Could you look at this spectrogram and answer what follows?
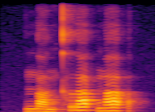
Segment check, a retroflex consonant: absent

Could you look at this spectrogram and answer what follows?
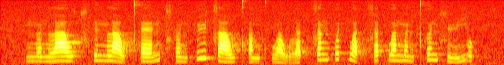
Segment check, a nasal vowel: absent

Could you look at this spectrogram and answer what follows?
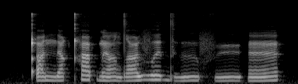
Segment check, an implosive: present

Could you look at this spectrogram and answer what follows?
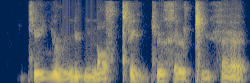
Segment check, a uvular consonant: absent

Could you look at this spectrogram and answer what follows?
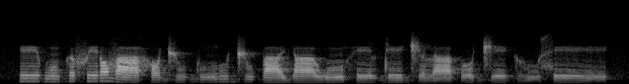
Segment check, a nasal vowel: present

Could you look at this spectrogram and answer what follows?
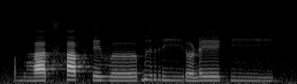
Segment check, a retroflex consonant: present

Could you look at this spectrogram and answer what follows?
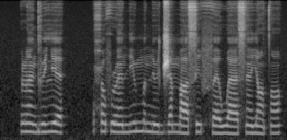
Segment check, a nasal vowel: present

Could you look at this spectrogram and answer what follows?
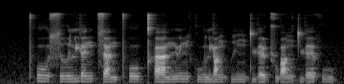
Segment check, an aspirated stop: present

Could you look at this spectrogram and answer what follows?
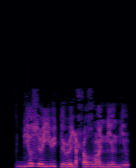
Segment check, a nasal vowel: present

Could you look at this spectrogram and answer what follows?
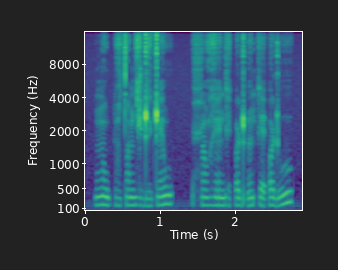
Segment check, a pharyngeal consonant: present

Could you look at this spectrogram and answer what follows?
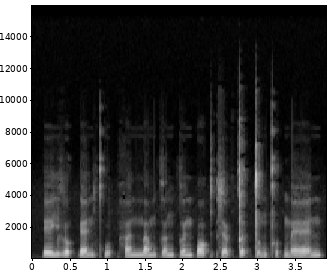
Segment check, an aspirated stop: present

